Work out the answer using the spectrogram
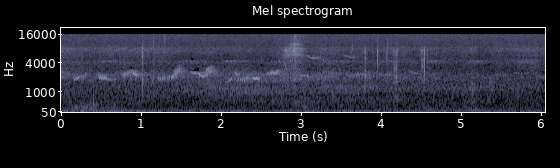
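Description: Faint outdoor quiet with a bird giving a series of short chirps during the first two and a half seconds, then a few light ticks.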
